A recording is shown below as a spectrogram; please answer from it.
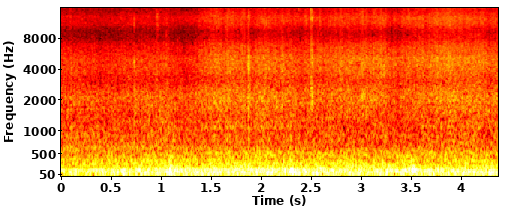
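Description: A heavy rainstorm with wind roars steadily, its dense rumbling low end suggesting thunder and gusts buffeting the microphone, loud and continuous with no talking.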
